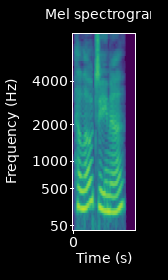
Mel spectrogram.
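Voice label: "hello", female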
